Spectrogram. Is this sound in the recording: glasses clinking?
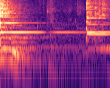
yes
